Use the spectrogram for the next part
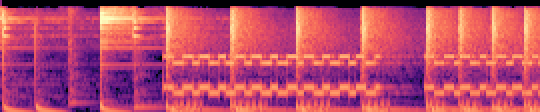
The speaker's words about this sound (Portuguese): telefone toca, são duas horas da manhã. Já tem o rosto dela aparecendo na chamada.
